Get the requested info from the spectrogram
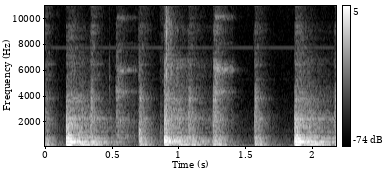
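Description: A learning digital keyboard's built-in rhythm pattern playing: a drum beat with short chord stabs, broken by a brief gap near the middle.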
